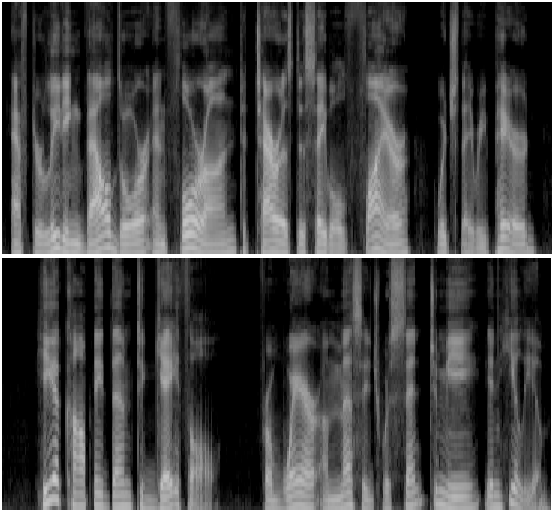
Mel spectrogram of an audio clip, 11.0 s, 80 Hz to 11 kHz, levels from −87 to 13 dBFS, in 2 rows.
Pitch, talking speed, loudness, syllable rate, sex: 135 Hz, 155 wpm, -19 LUFS, 4.5 syllables/s, male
